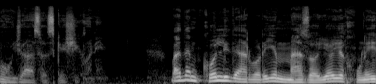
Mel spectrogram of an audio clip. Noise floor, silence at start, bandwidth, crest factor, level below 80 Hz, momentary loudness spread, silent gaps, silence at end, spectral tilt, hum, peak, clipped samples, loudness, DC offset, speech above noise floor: -56 dBFS; 0 s; 16 kHz; 14 dB; -58 dBFS; 9 LU; none; 0 s; -5.5 dB/octave; none; -10 dBFS; under 0.1%; -23 LUFS; under 0.1%; 34 dB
